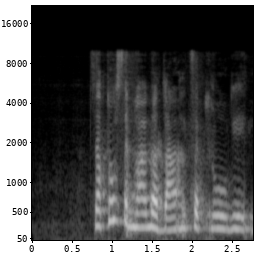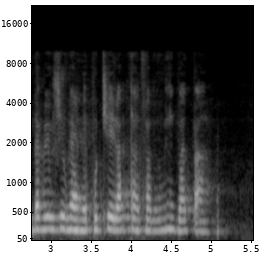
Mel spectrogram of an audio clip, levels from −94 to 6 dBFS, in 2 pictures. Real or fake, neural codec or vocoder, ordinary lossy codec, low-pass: fake; codec, 24 kHz, 1.5 kbps, HILCodec; none; 9.9 kHz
